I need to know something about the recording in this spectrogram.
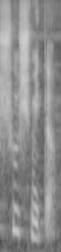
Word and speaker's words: সুস্মিতা: আমাদের শেষ শব্দটা ছিল সুস্মিতা এই সুস্মিতাতে কিন্তু ম এর উচ্চারণ ম এর মতোই হয়েছে আসলে সুস্মিতা একটি সংস্কৃত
